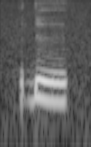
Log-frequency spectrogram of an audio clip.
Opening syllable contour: low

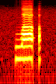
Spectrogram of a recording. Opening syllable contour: falling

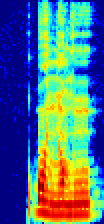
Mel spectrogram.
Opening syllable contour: falling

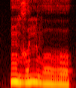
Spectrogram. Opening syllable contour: falling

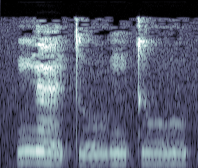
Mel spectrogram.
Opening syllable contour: falling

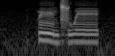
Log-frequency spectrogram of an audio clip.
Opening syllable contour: falling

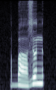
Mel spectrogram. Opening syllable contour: low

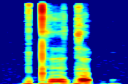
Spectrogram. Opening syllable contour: rising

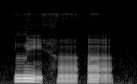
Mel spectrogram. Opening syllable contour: falling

